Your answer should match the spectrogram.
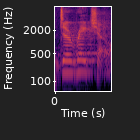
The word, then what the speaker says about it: derecho: No, I'm 1/16 Cartagenan on my mother's side, and the correct pronunciation is derecho. Derecho. Da as in duh, Ray as in Rachel, and Cho as in Margaret or John, or as they said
